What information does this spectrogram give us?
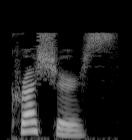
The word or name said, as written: crushers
